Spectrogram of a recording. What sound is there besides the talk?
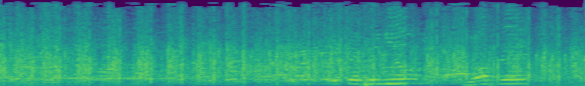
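audience applause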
